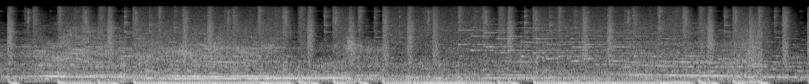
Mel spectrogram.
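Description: GT race car engines passing at speed, their pitch falling and rising as the cars go by, mixed with background music that has a heavy bass and a steady beat.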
